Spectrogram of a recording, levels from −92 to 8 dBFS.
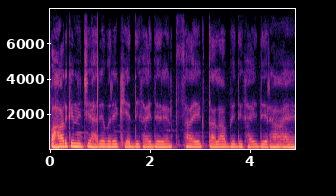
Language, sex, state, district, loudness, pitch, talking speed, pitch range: Hindi, male, Jharkhand, Deoghar, -17 LUFS, 155 Hz, 220 wpm, 150-155 Hz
